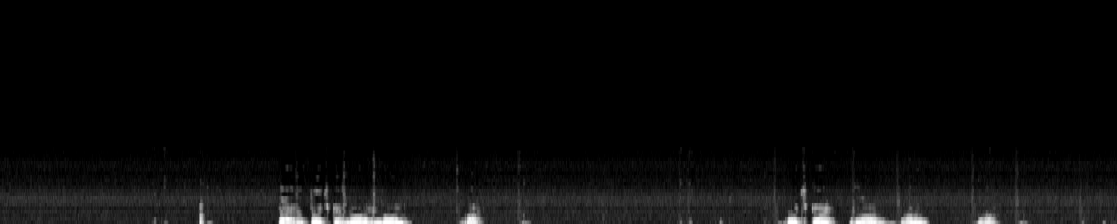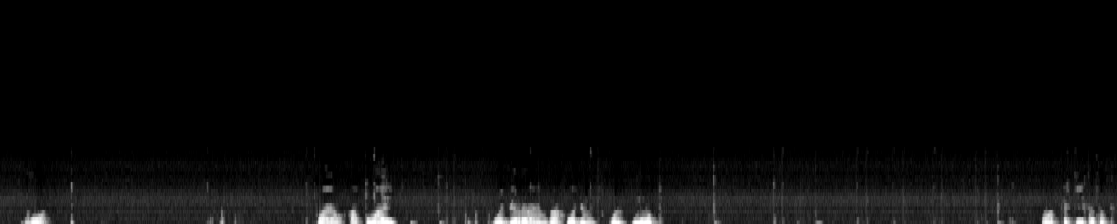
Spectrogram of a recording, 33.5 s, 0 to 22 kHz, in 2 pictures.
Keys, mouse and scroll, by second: 2.2-8.9 drag, 10.2-16.1 drag, 17.9-20.0 middle drag, 21.2-22.4 drag, 23.5 click, 24.8-25.9 drag, 28.4 click, 29.6 shift+click, 30.1 shift+click, 30.8 shift+click, 31.9-32.9 middle drag, 33.2-33.5 shift+drag.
